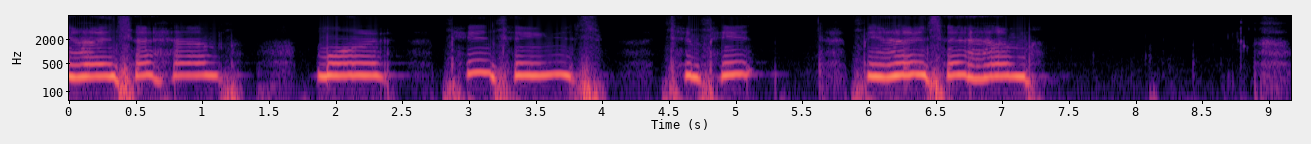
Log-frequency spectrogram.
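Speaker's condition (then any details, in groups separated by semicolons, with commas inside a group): ALS; feeding tube; swallowing lost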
